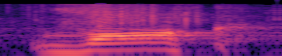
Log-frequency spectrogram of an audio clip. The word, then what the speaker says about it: walk: वॉक यानी चलना, WALK, यहां पर ये वॉक में एल का उच्चारण नहीं होगा।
